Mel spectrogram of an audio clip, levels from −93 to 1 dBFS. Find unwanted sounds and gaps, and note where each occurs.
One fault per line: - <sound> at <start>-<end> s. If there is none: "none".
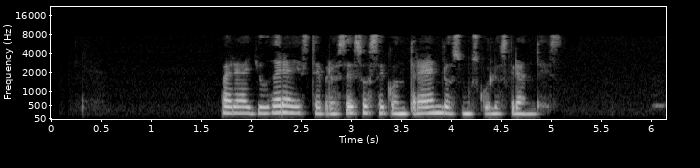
none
